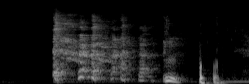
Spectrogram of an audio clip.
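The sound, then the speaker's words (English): A loud fit of coughing from a person overcoming a cold: a rough, raspy cough that breaks into several quick hacking bursts, ending with two sharper coughs, with no talking. “I'm going to cough too.”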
